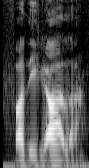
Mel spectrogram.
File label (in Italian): "fadigada", dialetto veneto; s.f. faticata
